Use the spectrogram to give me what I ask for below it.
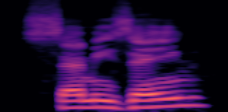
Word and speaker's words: Sami Zayn: here Kevin Owens versus Sami Zayn that's how it's pronounced Sami Zayn all right well you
